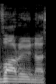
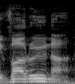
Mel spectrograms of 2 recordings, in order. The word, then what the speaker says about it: Varuna: Not Varuna, sorry. Varuna. Not Varuna. Varuna. V-A-R-U-N-A. Varuna. Okay? That is his name.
